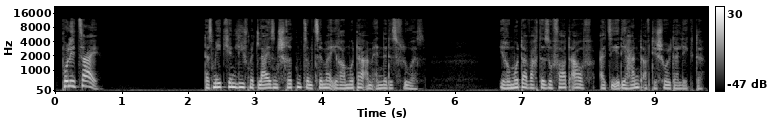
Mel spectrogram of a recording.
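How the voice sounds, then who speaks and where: A woman narrating an audiobook in a quiet, measured way, close to the microphone. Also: on the low side, slightly rough, no room sound. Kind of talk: scripted narration.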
